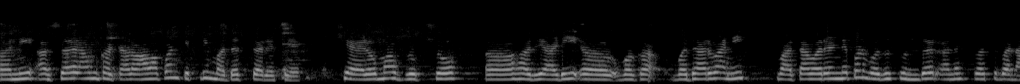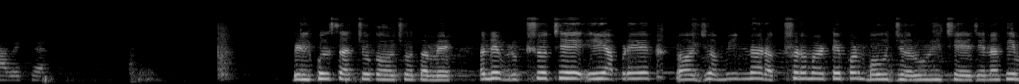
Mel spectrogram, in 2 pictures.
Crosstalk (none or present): none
